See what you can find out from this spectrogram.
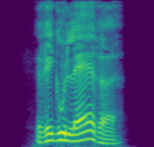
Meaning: inflection of regulär: 1. strong/mixed nominative/accusative feminine singular 2. strong nominative/accusative plural 3. weak nominative all-gender singular 4. weak accusative feminine/neuter singular
- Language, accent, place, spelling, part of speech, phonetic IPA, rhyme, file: German, Germany, Berlin, reguläre, adjective, [ʁeɡuˈlɛːʁə], -ɛːʁə, De-reguläre.ogg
